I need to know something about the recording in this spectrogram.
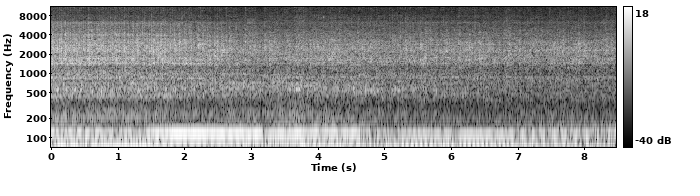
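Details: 1978 Alfa Romeo GTV idling indoors after new water pump, hoses, intake manifold rubber spacers (torn ones had caused poor idle), motor mount and front exhaust: low, steady, even firing with no misses or hunting; normal idle.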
